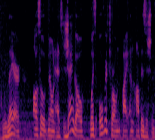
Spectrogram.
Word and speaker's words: Jango: a hard language a known also as D Jango with a J not a d military circles were suspicious of Jango due to his radical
